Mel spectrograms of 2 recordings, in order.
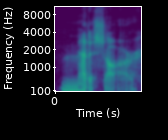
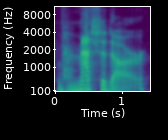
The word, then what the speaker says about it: Mashadar: And all that was left was something called Mashadar. That's not how it's pronounced. I said it wrong. I didn't even I mean look at the spelling. Yep. Mashadar. That's what I meant.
